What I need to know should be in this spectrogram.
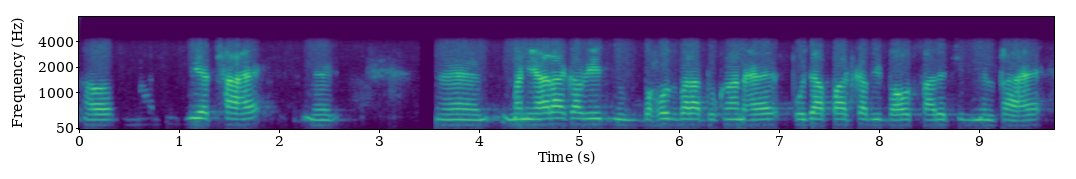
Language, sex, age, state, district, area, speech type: Hindi, male, 60+, Bihar, Madhepura, urban, conversation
